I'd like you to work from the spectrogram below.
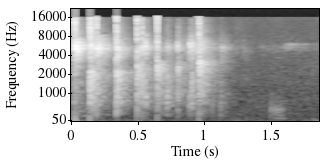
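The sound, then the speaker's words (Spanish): A short burst of applause: quick, irregular sharp claps from a small group, loud for about a second before trailing off into quiet. “Y un aplauso para los que no le gustan los churros.”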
